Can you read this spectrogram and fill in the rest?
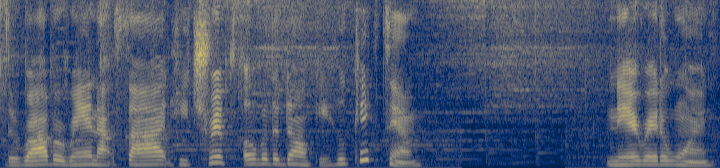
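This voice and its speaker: A woman reading a children's storybook aloud in a measured way, announcing each part before she reads it. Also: lowish voice, faint music behind. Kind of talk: storybook read-aloud, scripted narration.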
